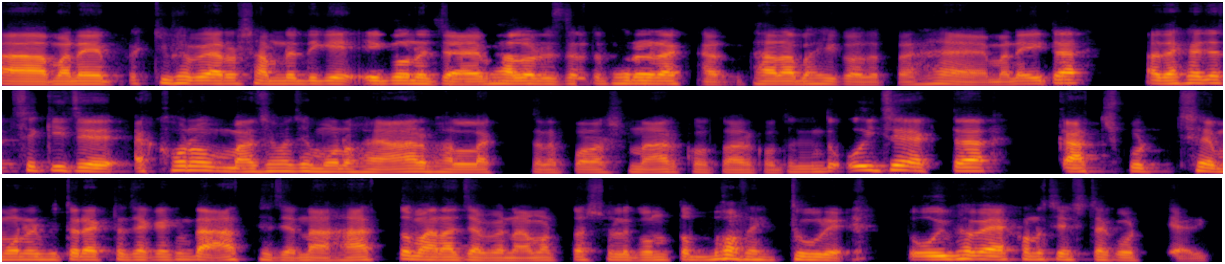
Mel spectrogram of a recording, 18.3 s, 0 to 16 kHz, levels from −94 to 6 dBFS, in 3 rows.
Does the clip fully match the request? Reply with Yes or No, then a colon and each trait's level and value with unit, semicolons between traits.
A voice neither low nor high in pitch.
No: low, 125 Hz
